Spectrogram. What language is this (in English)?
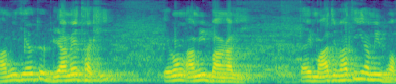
Bangla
